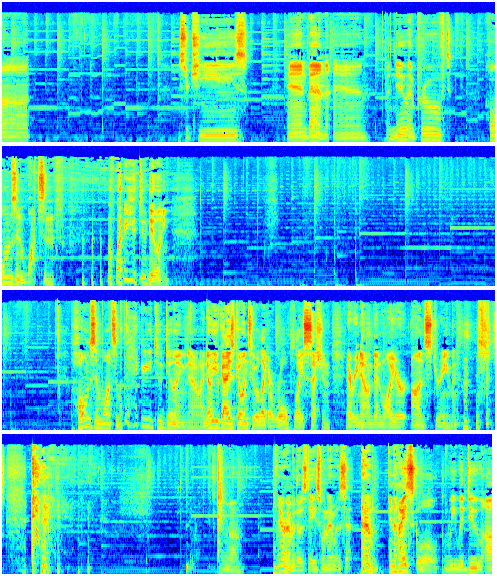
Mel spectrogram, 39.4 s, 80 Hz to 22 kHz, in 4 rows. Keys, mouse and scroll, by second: 37.8 right click, 38.4-39.3 drag.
